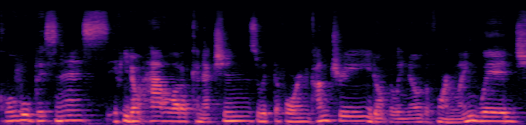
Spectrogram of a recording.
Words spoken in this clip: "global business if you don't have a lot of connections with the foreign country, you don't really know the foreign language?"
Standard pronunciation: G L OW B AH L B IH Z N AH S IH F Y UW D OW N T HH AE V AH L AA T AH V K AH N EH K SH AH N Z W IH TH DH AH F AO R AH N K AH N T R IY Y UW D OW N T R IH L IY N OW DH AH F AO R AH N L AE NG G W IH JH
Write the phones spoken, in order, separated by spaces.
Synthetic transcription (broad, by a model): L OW B L B IH Z N AH S IH F Y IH D OW N T HH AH V AH L AA T AH V K AH N EH K SH AH N Z W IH DH AH F AO R AH N K AH N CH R IY Y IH D OW N T R IH L IY N OW DH AH F AO R AH N L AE NG G W IH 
